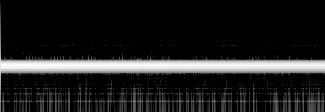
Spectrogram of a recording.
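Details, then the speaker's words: Steady pure tone of a vibrating tuning fork held beside the patient's ear after bone conduction at the mastoid, the air-conduction step of the Rinne test distinguishing conductive from sensorineural hearing loss. "Patients with conductive hearing loss are no longer able to hear this sound since air conduction is severely impaired."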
